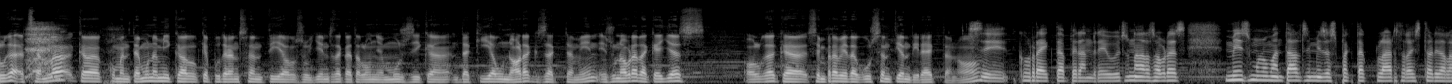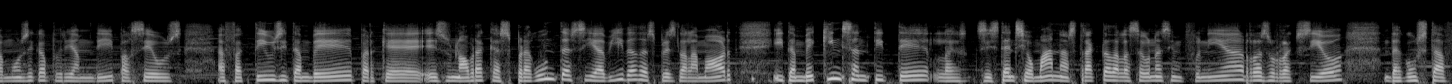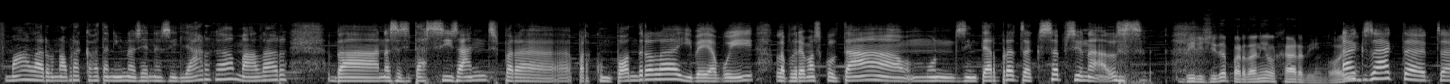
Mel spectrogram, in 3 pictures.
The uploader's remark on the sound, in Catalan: en directe des del Royal Albert Hall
